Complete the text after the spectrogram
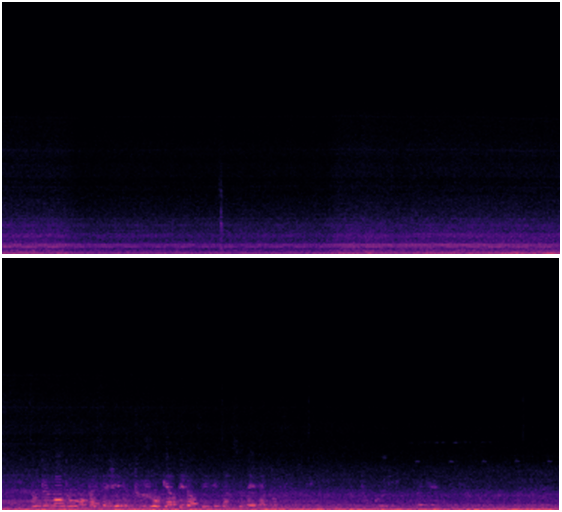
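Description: A stationary electric train hums steadily nearby.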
